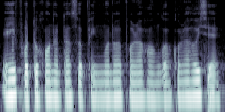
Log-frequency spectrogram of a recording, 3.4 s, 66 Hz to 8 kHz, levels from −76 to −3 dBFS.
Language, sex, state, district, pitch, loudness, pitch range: Assamese, male, Assam, Sonitpur, 120 Hz, -16 LUFS, 120-125 Hz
